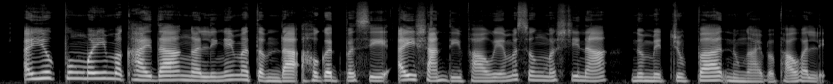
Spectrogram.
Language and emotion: Manipuri, happy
